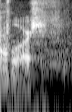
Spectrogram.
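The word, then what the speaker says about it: Portia: It's pronounced Porsche.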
